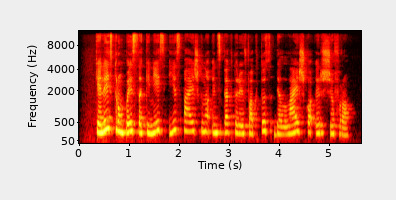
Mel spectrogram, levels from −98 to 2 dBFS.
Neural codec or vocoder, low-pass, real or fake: none; 10.8 kHz; real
